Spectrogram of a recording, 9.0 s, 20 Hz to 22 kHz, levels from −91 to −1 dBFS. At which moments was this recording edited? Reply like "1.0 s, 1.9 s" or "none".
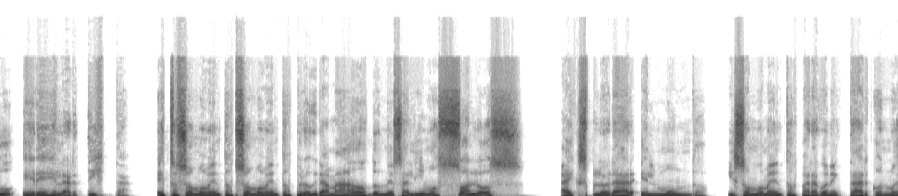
1.4 s, 2.4 s, 3.9 s, 7.2 s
